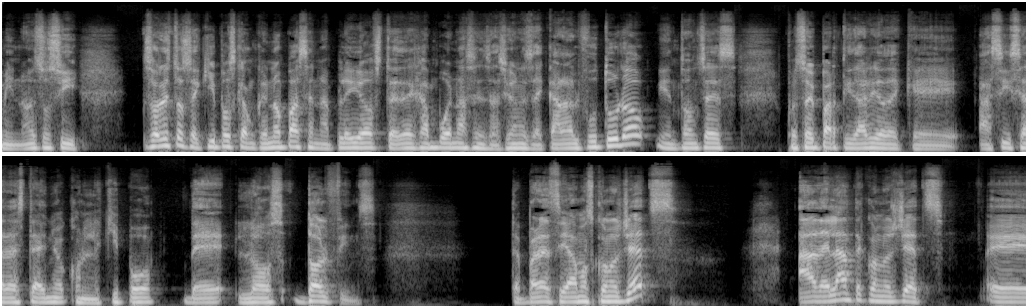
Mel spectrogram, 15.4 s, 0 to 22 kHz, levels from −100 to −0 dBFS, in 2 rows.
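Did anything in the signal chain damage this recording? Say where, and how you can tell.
No, nothing in the signal chain has damaged this speech recording. None of the stages between capture and playback leaves any audible trace of trouble.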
